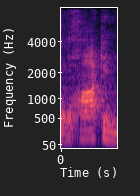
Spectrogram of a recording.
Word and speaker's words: Oaxacan: got like Kiki written all over it the wakan dead so for those that are like that's not how it's spelled this is a it's a Spanish word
